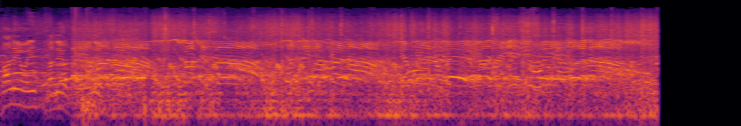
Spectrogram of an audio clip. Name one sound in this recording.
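A crowd chants and shouts loudly in an echoing hall.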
